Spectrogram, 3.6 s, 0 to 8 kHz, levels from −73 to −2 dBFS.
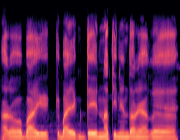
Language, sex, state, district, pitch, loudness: Chakma, male, Tripura, Unakoti, 110 Hz, -17 LUFS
